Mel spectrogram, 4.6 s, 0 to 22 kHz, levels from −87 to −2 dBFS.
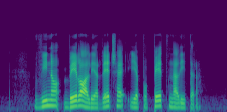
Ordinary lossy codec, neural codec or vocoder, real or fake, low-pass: none; none; real; 7.2 kHz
